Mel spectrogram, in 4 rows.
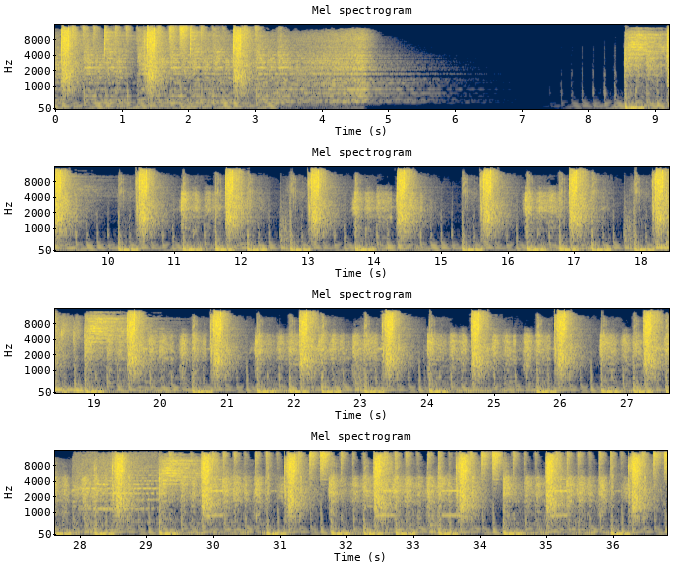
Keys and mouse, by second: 0.0 click, 0.0 KP_0, 0.9-2.4 drag, 2.0 ctrl+b, 5.0-9.0 drag, 5.0 KP_0, 7.8 alt+h, 8.9 ctrl+s, 9.0-11.1 middle drag, 11.3-13.5 middle drag, 11.9 KP_0, 13.5 z, 14.1 middle click, 14.8 ctrl+s, 15.2-17.3 middle drag, 17.0-18.0 drag, 17.7 Tab, 18.6 ctrl+r, 18.6 middle click, 22.4 click, 22.9 z, 24.5 click, 25.4 z, 26.1 z, 26.7-27.8 drag, 27.0 z, 27.6 z, 27.9-30.0 middle drag, 29.6-30.6 drag, 31.1 p, 31.9-33.4 drag, 32.3-33.6 middle drag, 33.6 click, 33.9 Tab, 34.1 Tab, 36.0 Tab, 36.0 middle click, 36.0 click, 36.3 middle click, 36.5 ctrl+r.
